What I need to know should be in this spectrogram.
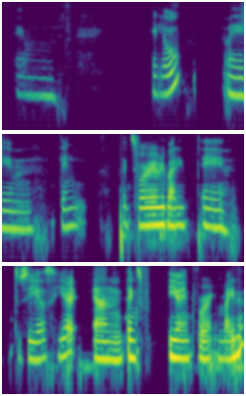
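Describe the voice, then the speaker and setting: With a Colombian accent and a dark, mellow tone, a woman of medium pitch speaks very slowly with long, frequent pauses, fairly even intonation and big swings in loudness. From Colombia, Cali. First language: Spanish. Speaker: youth program gender advisor. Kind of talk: panel talk. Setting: stage with audience. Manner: halting.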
